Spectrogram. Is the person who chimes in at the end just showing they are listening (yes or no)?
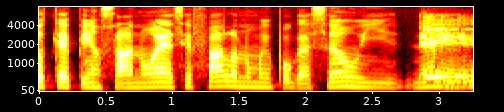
no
